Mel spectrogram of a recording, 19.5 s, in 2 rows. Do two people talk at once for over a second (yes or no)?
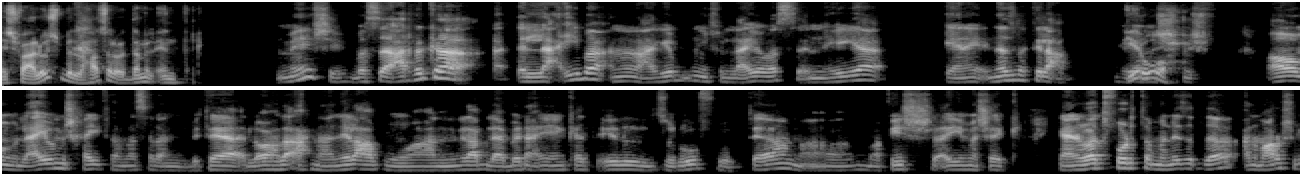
no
